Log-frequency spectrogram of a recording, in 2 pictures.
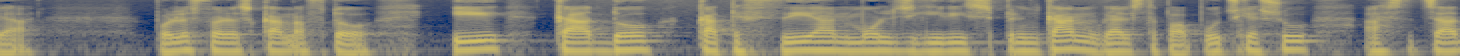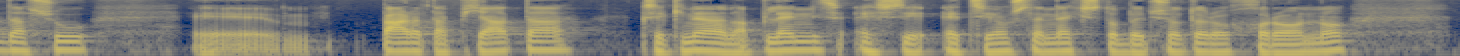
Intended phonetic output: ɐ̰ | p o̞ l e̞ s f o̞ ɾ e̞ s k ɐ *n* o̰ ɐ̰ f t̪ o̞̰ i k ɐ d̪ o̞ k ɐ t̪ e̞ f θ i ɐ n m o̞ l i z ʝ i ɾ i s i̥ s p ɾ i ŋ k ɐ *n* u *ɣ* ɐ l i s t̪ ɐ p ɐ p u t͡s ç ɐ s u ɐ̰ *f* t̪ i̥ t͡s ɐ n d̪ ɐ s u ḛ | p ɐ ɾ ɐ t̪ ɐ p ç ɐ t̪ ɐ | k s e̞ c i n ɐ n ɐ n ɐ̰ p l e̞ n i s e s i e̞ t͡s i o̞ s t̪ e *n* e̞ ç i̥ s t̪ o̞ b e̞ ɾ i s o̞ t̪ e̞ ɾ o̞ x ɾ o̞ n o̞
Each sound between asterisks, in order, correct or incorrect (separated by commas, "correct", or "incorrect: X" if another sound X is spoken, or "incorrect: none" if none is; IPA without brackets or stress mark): correct, correct, correct, incorrect: s, correct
